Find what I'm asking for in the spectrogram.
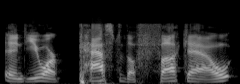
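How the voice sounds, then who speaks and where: A man running a tabletop horror game as game master, animated, laughing and swearing casually. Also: medium pitch, takes it slowly, no room sound.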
